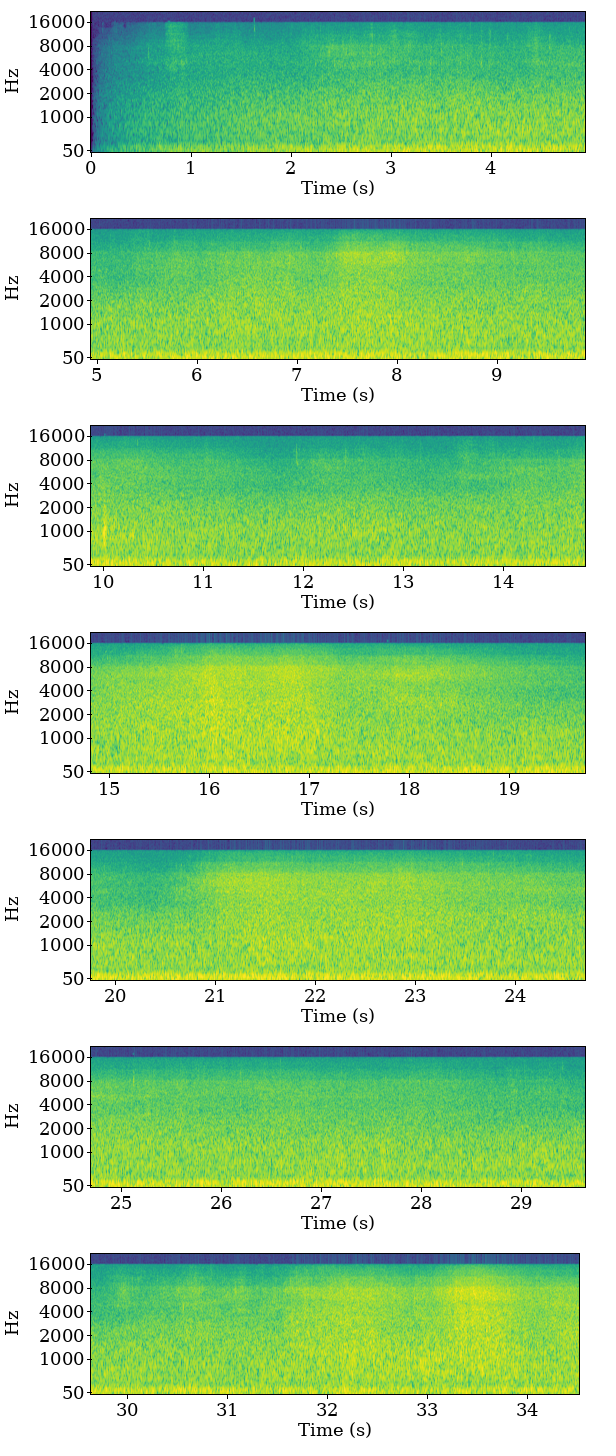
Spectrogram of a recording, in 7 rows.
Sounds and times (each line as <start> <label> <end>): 0.0 heavy rumble from the sea & wind 34.5
0.2 soft waves 34.5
